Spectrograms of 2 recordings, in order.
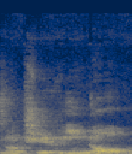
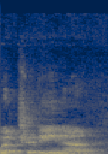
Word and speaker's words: Nocerino: It's Nocerino, not Nocerina.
